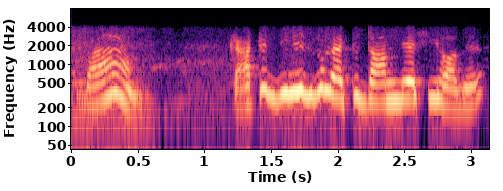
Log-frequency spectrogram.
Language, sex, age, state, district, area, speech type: Bengali, female, 60+, West Bengal, Darjeeling, rural, conversation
